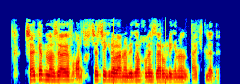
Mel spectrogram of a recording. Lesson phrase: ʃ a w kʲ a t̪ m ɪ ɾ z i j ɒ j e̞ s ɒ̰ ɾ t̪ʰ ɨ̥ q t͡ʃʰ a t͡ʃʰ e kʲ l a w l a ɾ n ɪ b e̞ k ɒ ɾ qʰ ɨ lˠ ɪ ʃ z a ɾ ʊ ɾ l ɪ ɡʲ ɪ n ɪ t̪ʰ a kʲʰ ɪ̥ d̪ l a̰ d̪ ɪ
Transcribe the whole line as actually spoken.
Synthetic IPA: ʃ a w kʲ a t̪ m ɪ ɾ z i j ɒ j e̞ f ɒ̰ ɾ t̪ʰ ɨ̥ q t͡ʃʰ a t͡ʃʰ e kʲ l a w l a ɾ n ɪ b e̞ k ɒ ɾ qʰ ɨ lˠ ɪ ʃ z a ɾ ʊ ɾ l ɪ ɡʲ ɪ n ɪ t̪ʰ a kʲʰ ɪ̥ d̪ l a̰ d̪ ɪ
